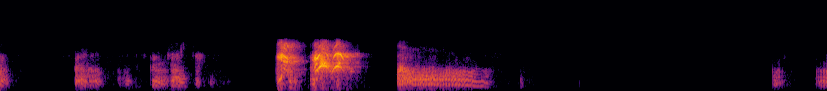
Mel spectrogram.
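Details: Dog barking at a vacuum cleaner: soft low grumbles, then two loud sharp barks close together, followed by a drawn-out rumbling growl of about a second, then quiet with faint low sounds near the end.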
